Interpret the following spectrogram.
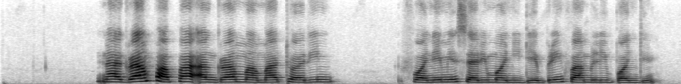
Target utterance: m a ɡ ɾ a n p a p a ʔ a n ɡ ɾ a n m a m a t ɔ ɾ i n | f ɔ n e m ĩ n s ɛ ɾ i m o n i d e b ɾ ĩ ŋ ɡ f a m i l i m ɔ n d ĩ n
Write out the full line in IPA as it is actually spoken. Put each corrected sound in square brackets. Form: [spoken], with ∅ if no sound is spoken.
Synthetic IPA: [n] a ɡ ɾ a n p a p a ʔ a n ɡ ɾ a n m a m a t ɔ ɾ i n | f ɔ n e m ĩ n s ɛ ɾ i m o n i d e b ɾ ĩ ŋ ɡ f a m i l i [b] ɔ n d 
